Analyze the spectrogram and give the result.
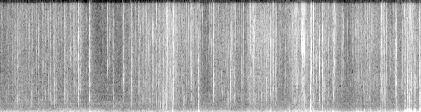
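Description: Long nails scratch across the woven rim and base of a round woven straw plate made of natural fiber as it is rotated close to the microphones. The result is a dense, irregular stream of dry crinkling scratches and sharp, bright clicks over a faint low rumble, with each sound stopping almost instantly.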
